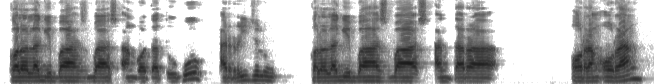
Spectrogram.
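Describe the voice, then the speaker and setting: A man's voice: medium pitch, lo-fi sound. A man teaching an Arabic lesson to a group, saying words for them to repeat and explaining their meanings. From of Padang descent. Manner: drills words, students repeat. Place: study room with a group.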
